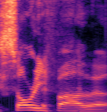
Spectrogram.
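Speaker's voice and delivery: loud shout, pitched high. Recounting a dream where the father screamed at them, retelling a shout. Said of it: "I was shouting".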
